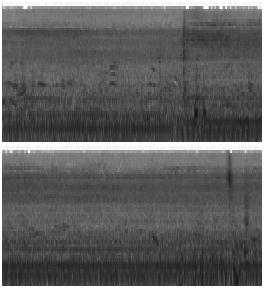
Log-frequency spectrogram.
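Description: Diesel engine of a railway breakdown crane running steadily as it holds a wagon bogie on its hook; the engine note shifts a little over three seconds in. A sharp metallic knock comes about four seconds in and another near the end, with workers' voices in the background.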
